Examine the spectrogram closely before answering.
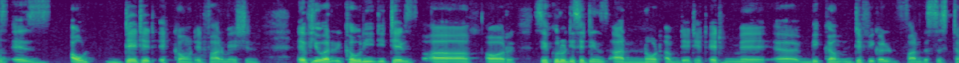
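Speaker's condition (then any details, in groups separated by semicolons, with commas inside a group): No condition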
